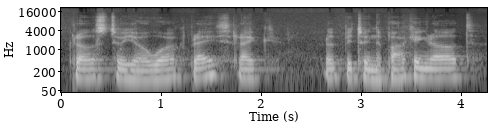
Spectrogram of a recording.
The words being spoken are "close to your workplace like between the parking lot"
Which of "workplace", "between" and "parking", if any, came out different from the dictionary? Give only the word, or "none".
none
